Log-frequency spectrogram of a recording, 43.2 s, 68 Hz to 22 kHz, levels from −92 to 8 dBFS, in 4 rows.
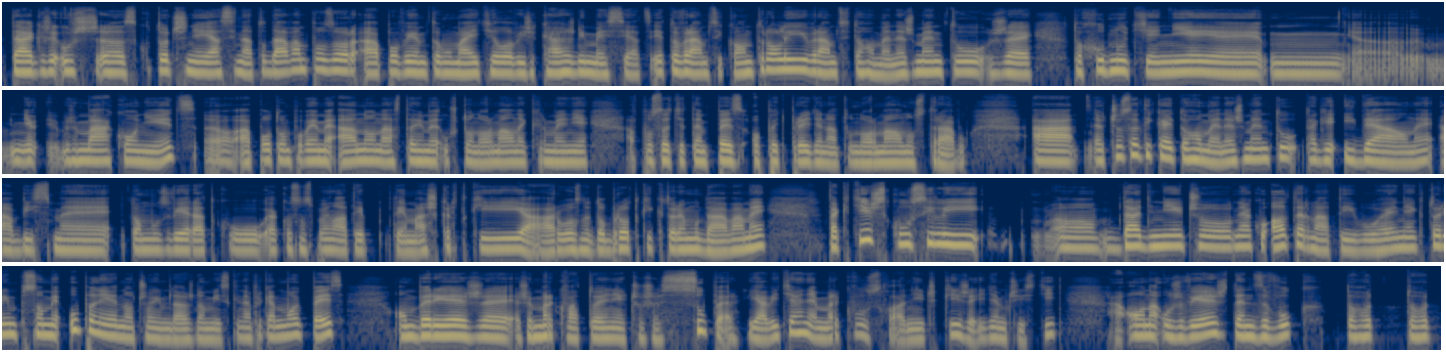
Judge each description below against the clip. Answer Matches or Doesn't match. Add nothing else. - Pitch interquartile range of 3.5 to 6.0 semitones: Doesn't match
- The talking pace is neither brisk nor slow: Doesn't match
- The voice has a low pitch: Doesn't match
